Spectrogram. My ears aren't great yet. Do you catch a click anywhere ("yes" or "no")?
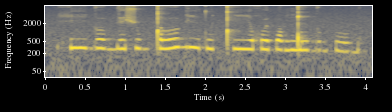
yes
